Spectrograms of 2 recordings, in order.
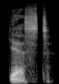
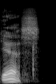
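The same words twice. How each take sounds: First: The final T sound is clearly pronounced. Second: The final T sound is dropped. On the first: The speaker calls it right. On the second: The speaker calls it wrong.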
